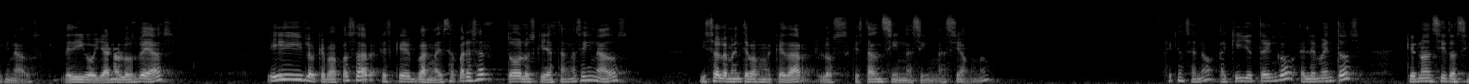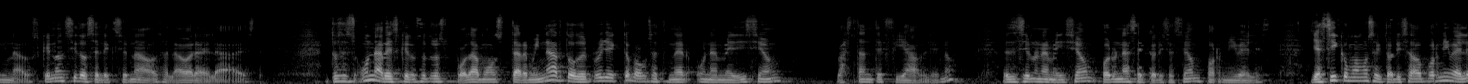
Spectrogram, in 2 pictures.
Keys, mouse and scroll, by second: 0.4 click, 1.8 click, 8.6 middle click, 8.6 scroll, 9.6 middle click, 9.6 scroll, 10.2-11.7 shift+middle drag, 10.2 scroll, 11.9-13.1 scroll up 7, 12.9 middle click, 13.1 middle click, 14.0-14.3 scroll down 2, 14.5 middle click, 15.0-16.2 scroll up 6, 16.2-16.8 scroll down 6, 18.7 click, 18.9 click, 20.3-23.8 scroll down 20, 24.9-27.4 scroll up 17, 28.1 click, 28.2 scroll up 1, 28.6 ctrl+click.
